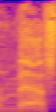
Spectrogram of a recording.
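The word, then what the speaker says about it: Meese: the starting lineup connor mess that's m-e-e-s-e but it is pronounced mess according to head coach dave marshall he's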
